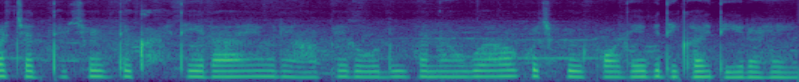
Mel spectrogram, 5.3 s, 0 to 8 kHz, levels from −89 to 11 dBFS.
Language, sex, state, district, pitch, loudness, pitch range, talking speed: Hindi, female, Bihar, East Champaran, 205 Hz, -25 LUFS, 195-210 Hz, 260 wpm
